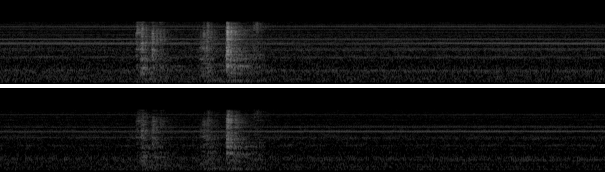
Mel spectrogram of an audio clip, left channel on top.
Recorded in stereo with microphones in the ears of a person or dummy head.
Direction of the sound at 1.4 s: 40° left (ahead or behind).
